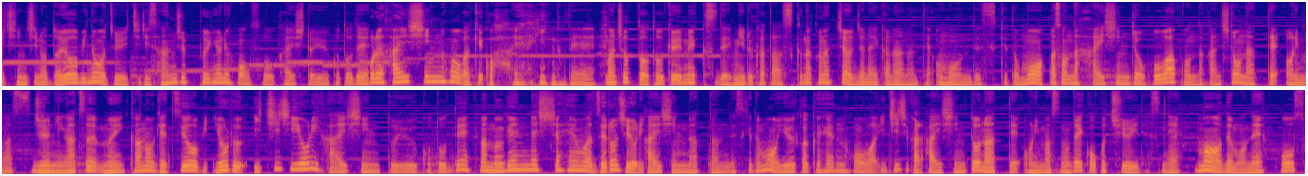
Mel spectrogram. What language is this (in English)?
Japanese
